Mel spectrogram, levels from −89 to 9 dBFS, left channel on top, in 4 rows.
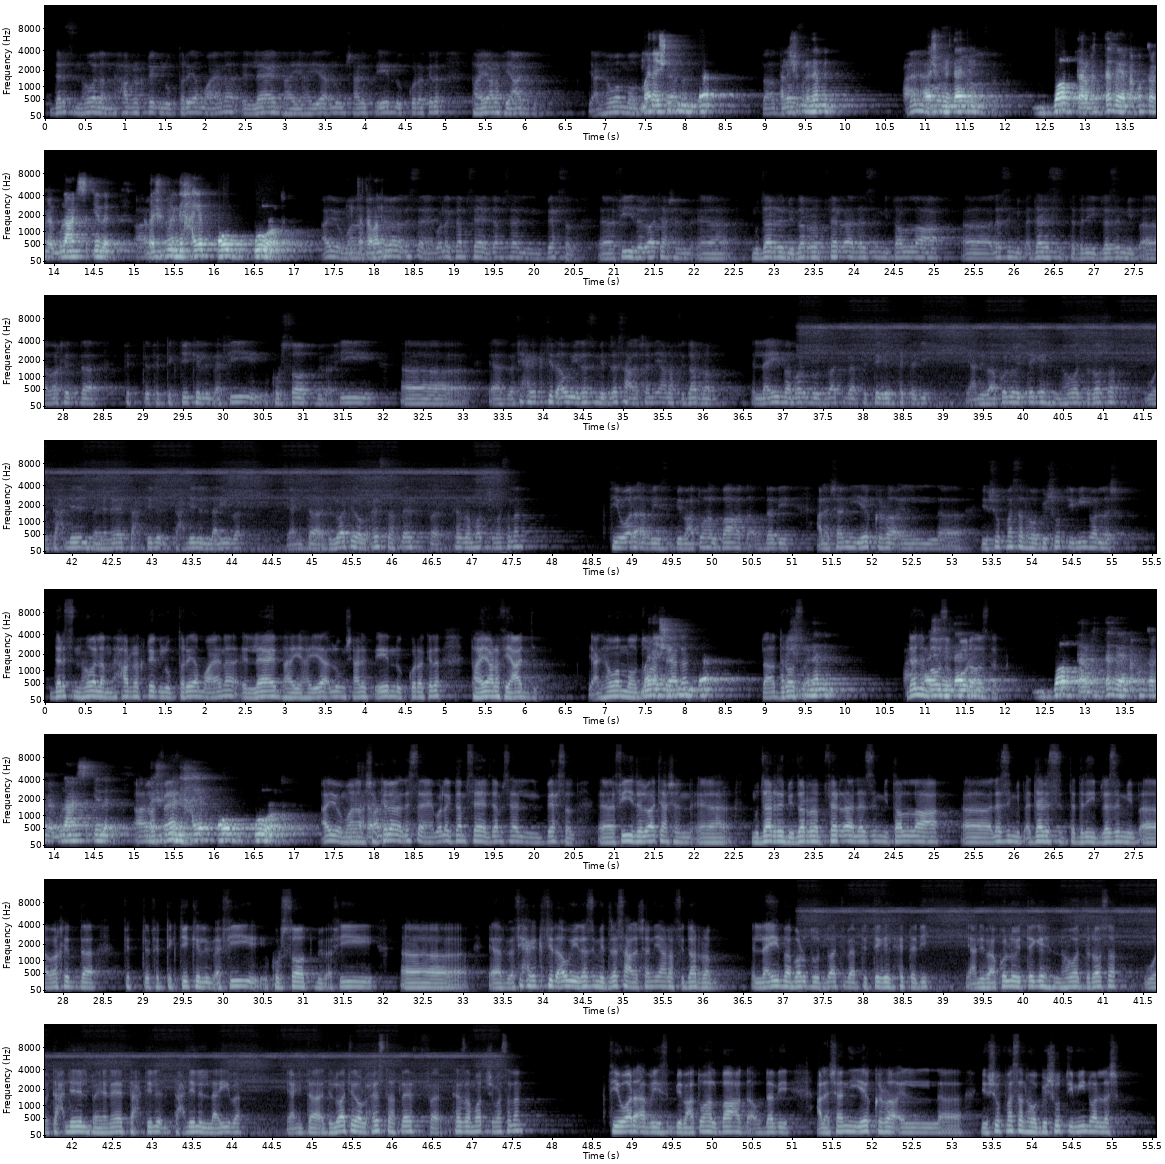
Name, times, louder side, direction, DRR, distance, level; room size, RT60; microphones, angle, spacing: voice 1, 0.1-6.2 6.8-8.1 9.0-9.6 10.8-11.8 15.0-15.8 17.3-20.5 20.8-25.1 25.3-28.4 28.8-31.9 32.2-33.1 33.3-36.2 36.6-38.8 39.3-41.2 41.5-44.1 44.7-47.6 48.7-55.1, right 6 dB, 55° right, 16 dB, 0.3 m, -31 dB
voice 2, 7.4-8.3 9.2-9.8 10.7-11.6 12.4-14.7 15.1-16.8 17.9-18.1, left 2 dB, 35° left, 9 dB, 0.6 m, -22 dB
sound 1, 37.2-47.4, right 1 dB, 10° right, 3.1 m, -47 dB
12.5 x 4.7 x 5.7 m, 1.3 s
head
